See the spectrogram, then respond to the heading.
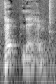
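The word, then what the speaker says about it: Bethlehem: 고향이 바로 에브라다라고 일컫는 베들레헴, 원래 발음은 벳레헴, 빵의 곳이라고 합니다.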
